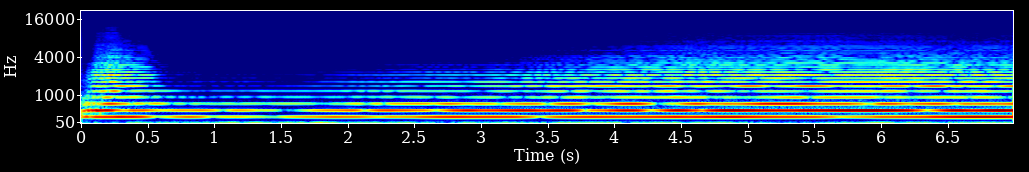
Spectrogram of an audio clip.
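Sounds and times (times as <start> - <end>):
French horns sforzando: 0.0 - 6.9.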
